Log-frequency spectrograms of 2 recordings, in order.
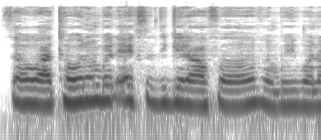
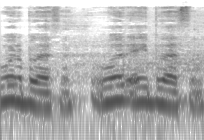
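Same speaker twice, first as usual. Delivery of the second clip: usual speaking voice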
